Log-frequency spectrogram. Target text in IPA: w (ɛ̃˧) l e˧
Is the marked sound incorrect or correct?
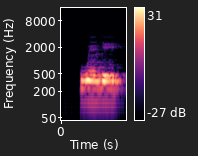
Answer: correct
